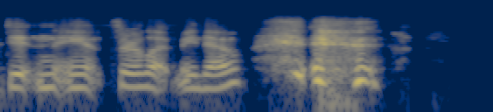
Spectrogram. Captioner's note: laughing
